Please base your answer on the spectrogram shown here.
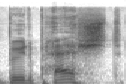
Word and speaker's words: Budapest: some traveling went to Budapest which is Budapest budapes yeah that's how they say it is say yeah it's not it's it's it's a thing about pronunciation of the Hungarian language which I uh Budapest budapes yeah it's like balona balona um there's a pronunciation of yeah by the by the locals um so I'm just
